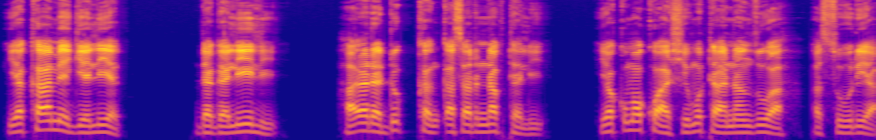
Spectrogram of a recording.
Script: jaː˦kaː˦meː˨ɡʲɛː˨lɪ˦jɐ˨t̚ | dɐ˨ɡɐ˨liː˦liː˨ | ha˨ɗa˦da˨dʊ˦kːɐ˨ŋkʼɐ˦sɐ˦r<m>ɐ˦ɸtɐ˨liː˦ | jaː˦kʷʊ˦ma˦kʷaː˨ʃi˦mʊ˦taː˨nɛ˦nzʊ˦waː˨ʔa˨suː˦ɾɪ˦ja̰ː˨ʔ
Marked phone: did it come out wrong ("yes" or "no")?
yes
